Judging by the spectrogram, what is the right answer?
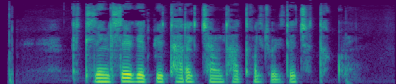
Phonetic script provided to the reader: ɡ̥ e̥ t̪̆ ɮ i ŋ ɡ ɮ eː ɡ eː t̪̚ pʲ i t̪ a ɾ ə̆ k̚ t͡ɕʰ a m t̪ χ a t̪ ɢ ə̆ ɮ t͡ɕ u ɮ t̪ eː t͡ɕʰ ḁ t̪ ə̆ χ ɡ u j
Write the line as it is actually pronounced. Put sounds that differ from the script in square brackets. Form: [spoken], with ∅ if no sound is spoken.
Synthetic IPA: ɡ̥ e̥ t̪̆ ɮ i ŋ ɡ ɮ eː ɡ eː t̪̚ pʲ i [t̪ʰ] a ɾ ə̆ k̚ t͡ɕʰ a m t̪ χ a t̪ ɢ ə̆ ɮ t͡ɕ u ɮ t̪ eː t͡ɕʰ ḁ t̪ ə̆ χ ɡ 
